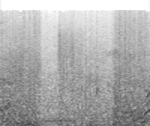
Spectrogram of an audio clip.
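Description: Film battle sound effects: a low rumbling boom over background gunfire. The sound dulls for about a second in the middle, then the noise of the fighting comes back up.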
